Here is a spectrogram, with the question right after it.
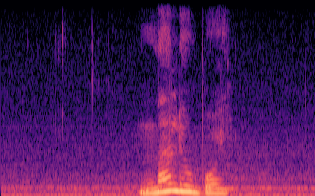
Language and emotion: Russian, neutral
